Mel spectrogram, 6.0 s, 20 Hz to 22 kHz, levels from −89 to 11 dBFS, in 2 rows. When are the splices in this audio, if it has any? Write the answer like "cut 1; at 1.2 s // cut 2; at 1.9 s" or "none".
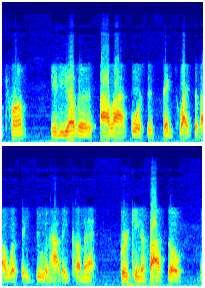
none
